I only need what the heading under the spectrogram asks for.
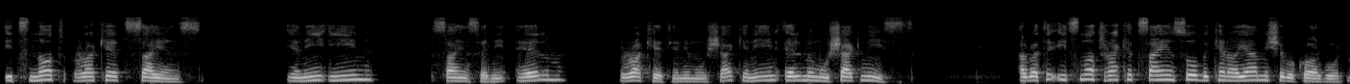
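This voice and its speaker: A man whose first language is Persian teaching everyday English phrases, saying each phrase slowly and then explaining it quickly in Persian. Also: high-pitched, warm tone.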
